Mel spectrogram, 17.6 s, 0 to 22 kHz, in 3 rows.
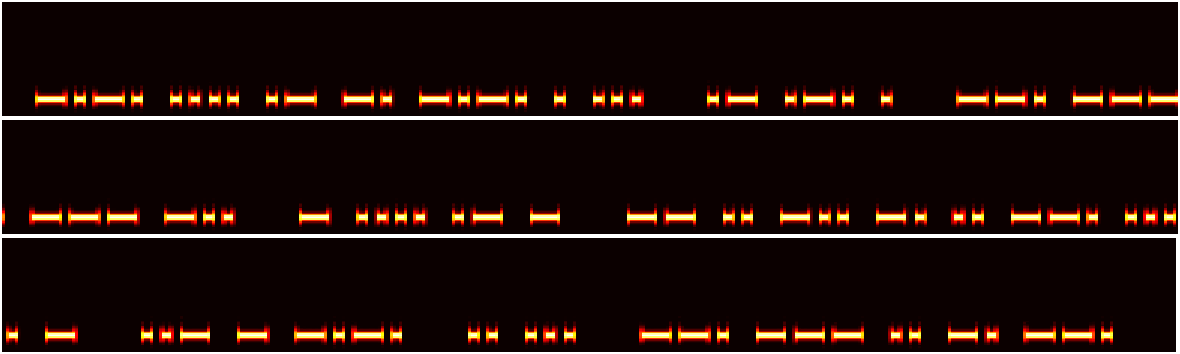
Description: Morse code, heard as a keyed tone, about 25 wpm, 600 Hz. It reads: CHANCES ARE GOOD THAT MIDNIGHT UTC IS GOING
